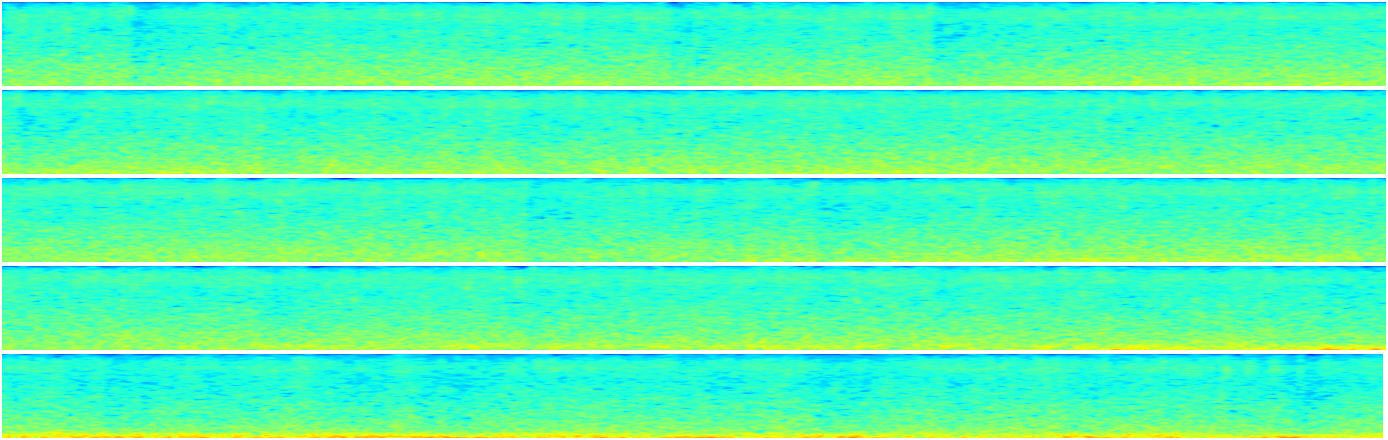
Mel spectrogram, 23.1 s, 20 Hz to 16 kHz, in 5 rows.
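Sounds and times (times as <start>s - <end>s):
heavy rain falling: 0.0s - 23.0s
thunder rumbling: 2.5s - 8.2s, 11.6s - 23.0s.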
